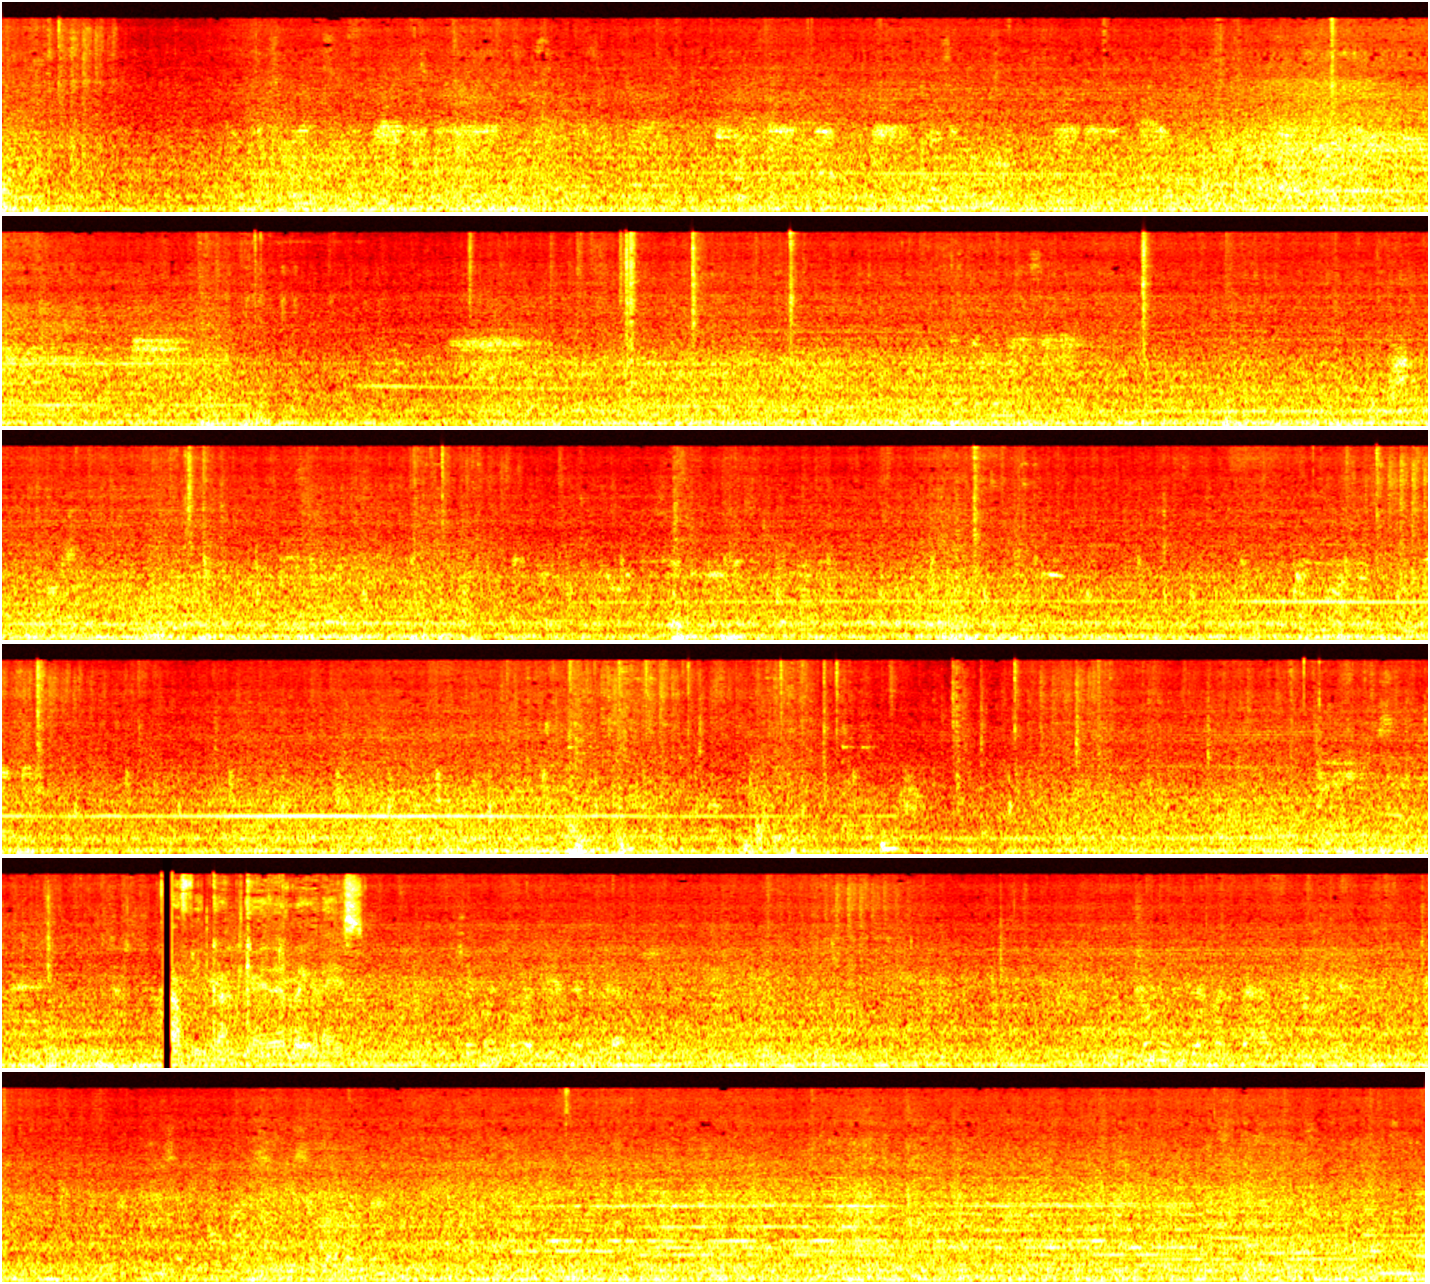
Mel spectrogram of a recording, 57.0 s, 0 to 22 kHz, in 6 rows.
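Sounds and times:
engine and tyres rumbling: 0:00.0 - 0:57.0.

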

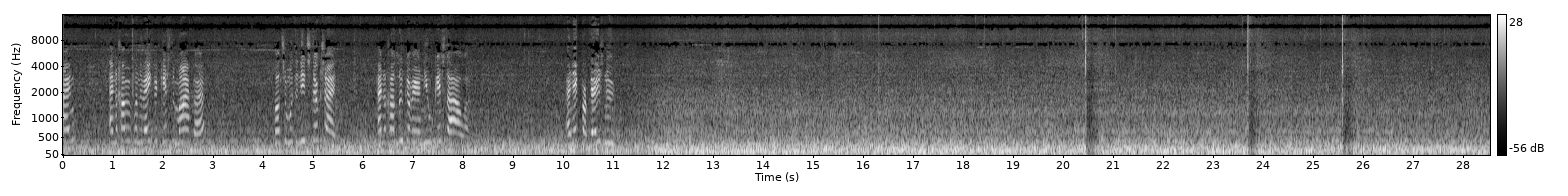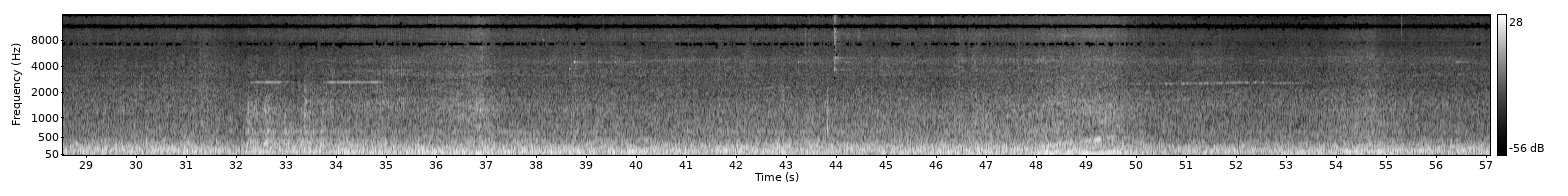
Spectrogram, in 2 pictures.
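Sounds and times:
forklift engine running: 0:00.0 - 0:51.8
steady machinery noise: 0:00.0 - 0:57.0
rising hydraulic whine: 0:31.5 - 0:37.4.

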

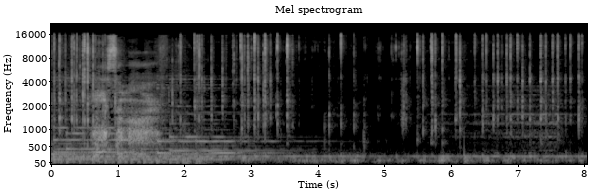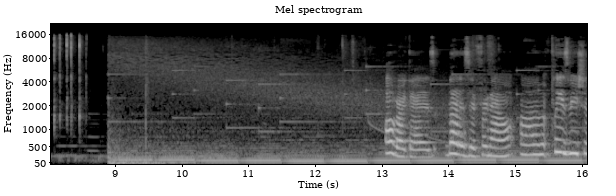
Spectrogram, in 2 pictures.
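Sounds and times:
zipper teeth clicking rattle: 0:00.0 - 0:08.7
faint music: 0:00.0 - 0:16.0.

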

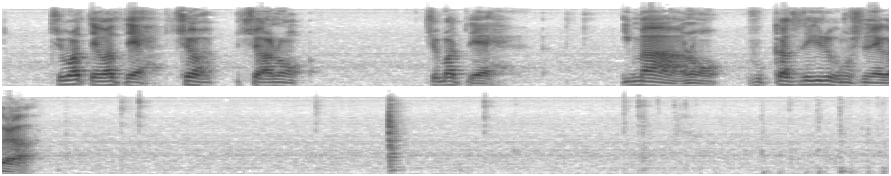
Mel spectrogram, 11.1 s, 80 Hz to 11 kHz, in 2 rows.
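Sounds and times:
keyboard typing: 0:09.4 - 0:11.0.

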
